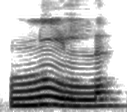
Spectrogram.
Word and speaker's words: mille: I double L is only pronounced E if preceded by a consonant and followed by a vowel, except in ville, mille, tranquille, lille.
